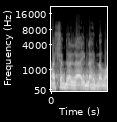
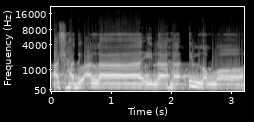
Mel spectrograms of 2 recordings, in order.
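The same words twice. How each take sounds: First: The vowel in 'la' is cut short. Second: The vowel in 'la' is held long. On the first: It turns the phrase into a positive statement. The speaker calls it wrong. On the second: It expresses a negation, 'there is no god'. The speaker calls it right. "lanya harus panjang"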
